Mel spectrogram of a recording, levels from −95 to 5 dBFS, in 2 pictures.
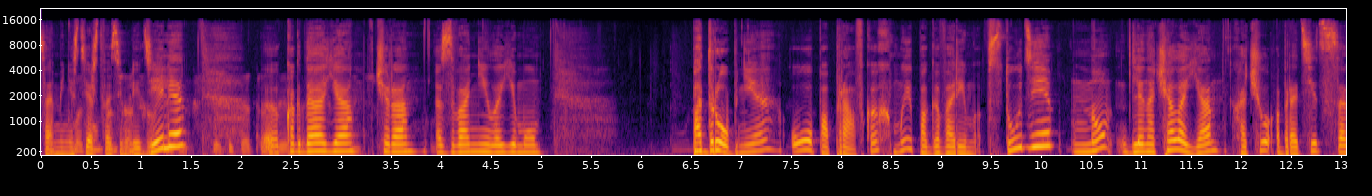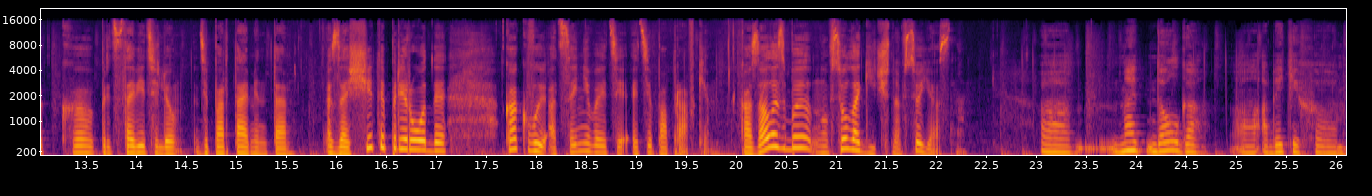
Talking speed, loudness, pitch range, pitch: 90 wpm, -19 LUFS, 165-220 Hz, 190 Hz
